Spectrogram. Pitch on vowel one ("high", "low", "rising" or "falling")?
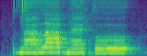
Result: low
